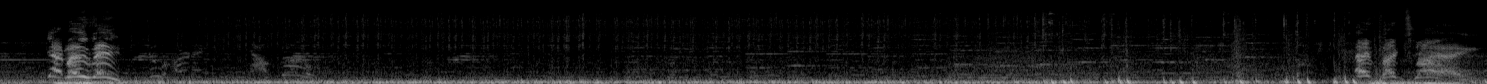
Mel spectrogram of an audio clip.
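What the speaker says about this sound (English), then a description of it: "Horses!" Horses gallop in the medieval battle game Mount & Blade II: Bannerlord, a continuous thudding clip-clop of many hooves with an occasional whinny, while voices shout orders over the charge.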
